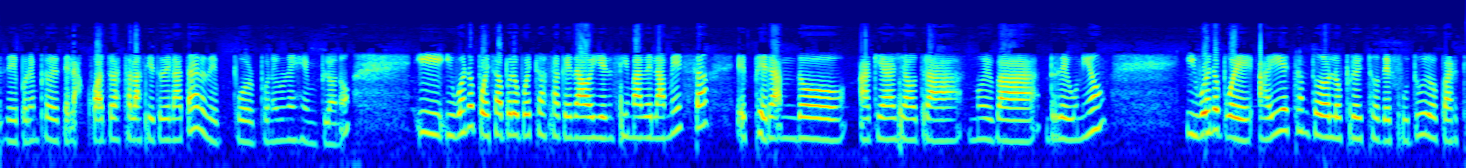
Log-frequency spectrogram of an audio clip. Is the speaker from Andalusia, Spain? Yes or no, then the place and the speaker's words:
yes; Ubrique, Andalusia, Spain; nosotros que también pertenecemos a la localidad, que somos ciudadanos de Ubrique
